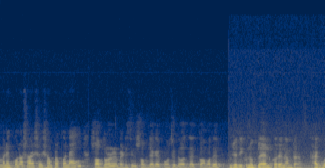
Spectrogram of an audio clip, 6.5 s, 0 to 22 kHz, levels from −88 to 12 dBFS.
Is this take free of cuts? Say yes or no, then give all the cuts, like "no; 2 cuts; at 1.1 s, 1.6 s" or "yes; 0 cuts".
no; 2 cuts; at 1.8 s, 4.5 s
